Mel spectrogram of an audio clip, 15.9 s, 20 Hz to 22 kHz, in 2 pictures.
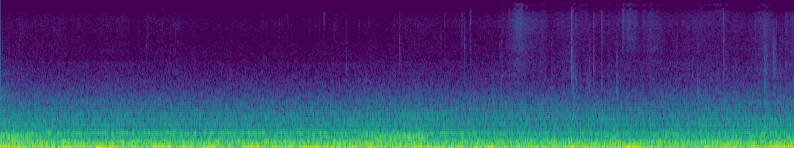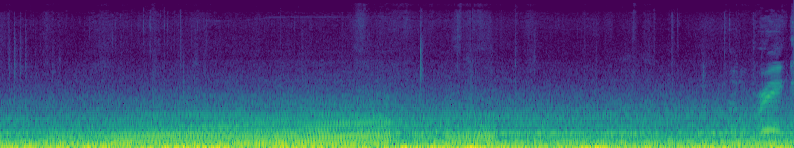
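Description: Manual 2017 VW Golf R with 4Motion driving along a rough, old asphalt road, a steady low road and engine rumble heard from inside the cabin, with shifting engine tones partway through.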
